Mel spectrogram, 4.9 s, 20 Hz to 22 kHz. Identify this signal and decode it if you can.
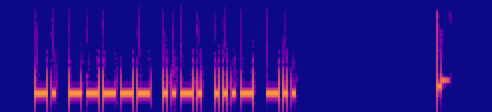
Morse code, heard as a keyed tone, about 27 wpm, 700 Hz. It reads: N0FVD
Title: USA Call Signs 28wpm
